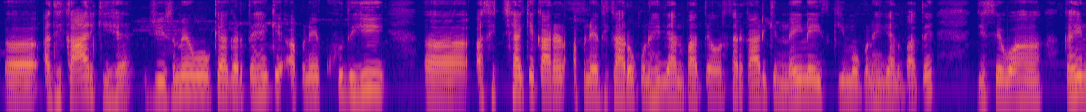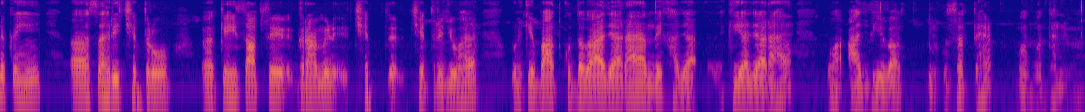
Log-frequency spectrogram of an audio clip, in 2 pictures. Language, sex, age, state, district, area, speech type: Hindi, male, 30-45, Uttar Pradesh, Mirzapur, rural, spontaneous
